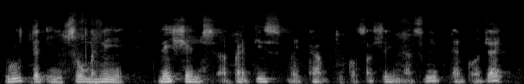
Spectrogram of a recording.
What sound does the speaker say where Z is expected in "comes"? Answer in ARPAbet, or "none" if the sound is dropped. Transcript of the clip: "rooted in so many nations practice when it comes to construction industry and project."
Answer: none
